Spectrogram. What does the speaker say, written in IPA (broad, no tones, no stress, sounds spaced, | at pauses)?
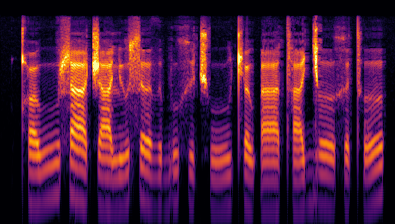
qʰ uː ɬ aː t͡ʃ aː lʲ u s əː ð ɨ b u x ɨ t͡ʃʰ uː cʰ œ u̯ ʔ aː tʰ a ɟ ɤː x ə tʰ ɤ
